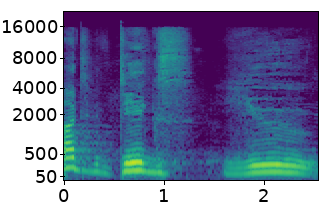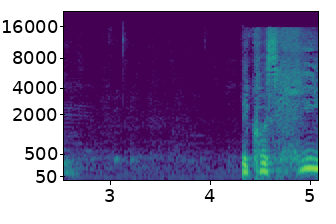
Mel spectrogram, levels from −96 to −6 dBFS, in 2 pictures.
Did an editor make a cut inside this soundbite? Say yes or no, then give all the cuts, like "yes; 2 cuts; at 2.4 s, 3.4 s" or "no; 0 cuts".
no; 0 cuts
